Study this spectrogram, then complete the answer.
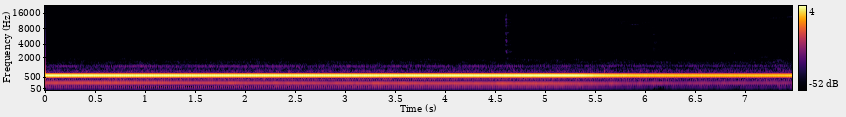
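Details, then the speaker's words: Telefunken Gavotte 55 tube radio after recapping: steady low hum with a strong pure tone, unchanged by bass and treble controls or rocking the tubes. "dancing away so something is picking up a lot of hum"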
